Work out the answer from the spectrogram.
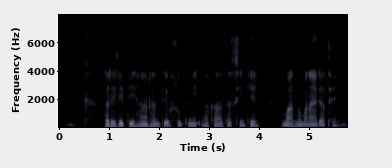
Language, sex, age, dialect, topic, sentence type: Chhattisgarhi, male, 18-24, Eastern, agriculture, statement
